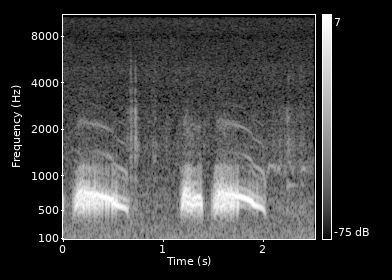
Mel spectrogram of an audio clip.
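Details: Spotted dove cooing in the gù kích style used to lure wild doves: a long, smooth, falling coo, a short coo and another long descending coo, clear and close.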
